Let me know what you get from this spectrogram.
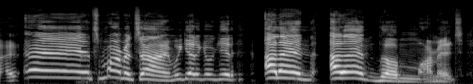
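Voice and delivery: very high, loud cartoon squeal; high loud cartoon rodent; squeaky marmot voice. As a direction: shriek like an excited little critter. Playing Alan the marmot segment.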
